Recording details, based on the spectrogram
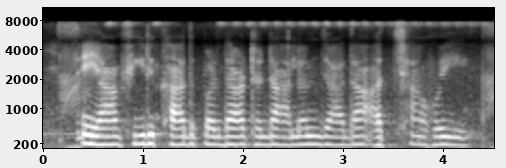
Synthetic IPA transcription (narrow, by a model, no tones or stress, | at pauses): ɛ̃ːjaːfʰiːɾkʰaːd̪pɐɾd̪aːʈʰɖaːlənɪ̆d͡ʑaːd̪aʔɐtːɕʰaɦuiː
